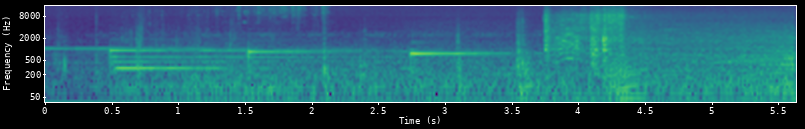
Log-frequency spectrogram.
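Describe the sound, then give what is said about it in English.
A woman gets into her car by the roadside: the car's electronic chime sounds in a few short tones amid clicks and door noises, then the engine turns over and revs loudly before settling as she drives off. No one speaks. “As she breaks down, she runs across the road to her car, then drives off.”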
